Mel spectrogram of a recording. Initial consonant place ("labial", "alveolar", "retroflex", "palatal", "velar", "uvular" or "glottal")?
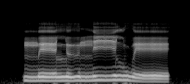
labial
